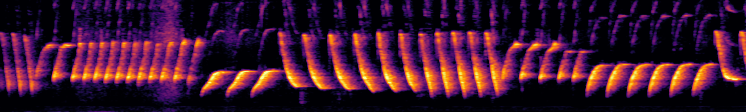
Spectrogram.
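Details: Canary singing a long, lively song meant to make other canaries sing: fast trains of repeated descending sweeps and rapid trills, each phrase style switching every second or so, bright and continuous with faint low hum beneath.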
